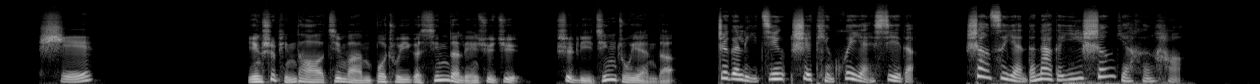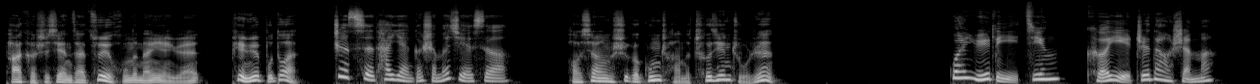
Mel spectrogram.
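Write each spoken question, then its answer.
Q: 关于李菁,可以知道什么?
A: 他是现在最红的男演员,片约不断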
